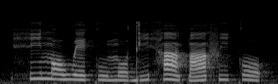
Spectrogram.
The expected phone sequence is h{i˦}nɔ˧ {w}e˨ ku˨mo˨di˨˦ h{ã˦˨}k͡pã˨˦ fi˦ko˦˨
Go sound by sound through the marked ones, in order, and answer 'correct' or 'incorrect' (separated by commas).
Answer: correct, correct, correct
